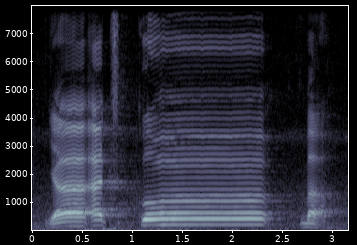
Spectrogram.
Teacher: mim mati bertemu dengan ba, ikhfa syafawi. Jadi kita sembunyikan mim ke dalam ba. Ja'atkum, kita tak kata kum sebab kita sembunyi.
